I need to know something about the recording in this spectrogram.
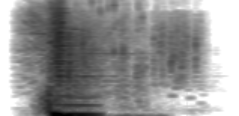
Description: Sword Hit Flesh; Tyrael

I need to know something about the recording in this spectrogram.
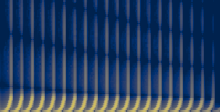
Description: Cartoon Drowning

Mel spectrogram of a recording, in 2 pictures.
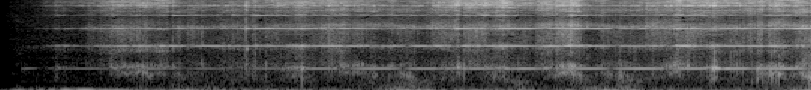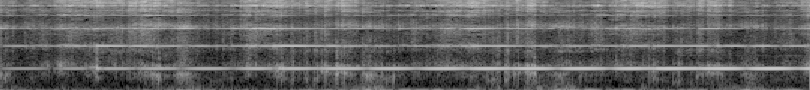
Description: Tibetan Singing Bowl

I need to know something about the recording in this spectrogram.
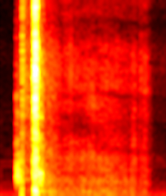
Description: Lighting of match

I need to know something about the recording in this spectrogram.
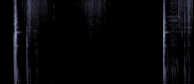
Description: Throwing Brick

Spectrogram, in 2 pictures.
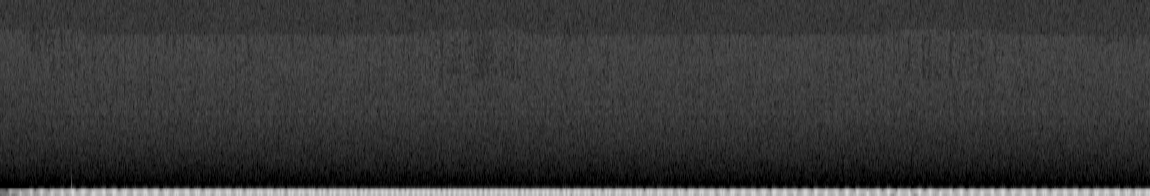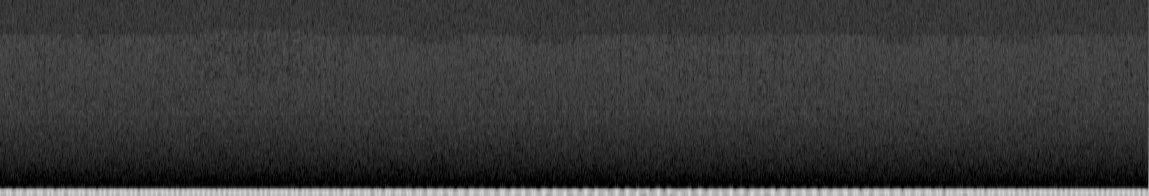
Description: Space Investigation Atmosphere

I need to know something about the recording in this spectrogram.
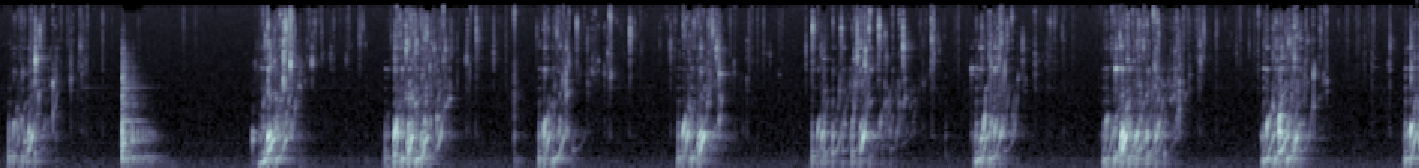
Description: Short Bubbles

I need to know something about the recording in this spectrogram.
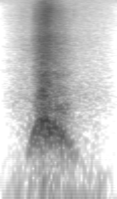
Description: Bamboo Swing

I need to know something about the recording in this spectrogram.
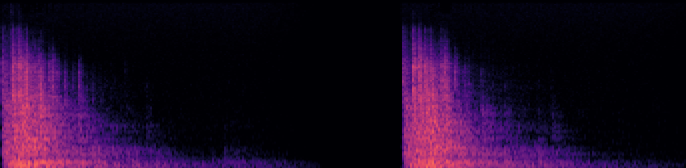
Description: Foley Impact Metal Movement

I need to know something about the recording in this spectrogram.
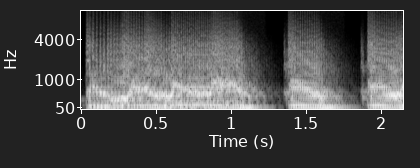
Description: Dynabass

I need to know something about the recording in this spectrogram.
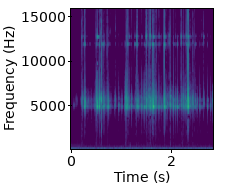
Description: Jingle Bell Small

